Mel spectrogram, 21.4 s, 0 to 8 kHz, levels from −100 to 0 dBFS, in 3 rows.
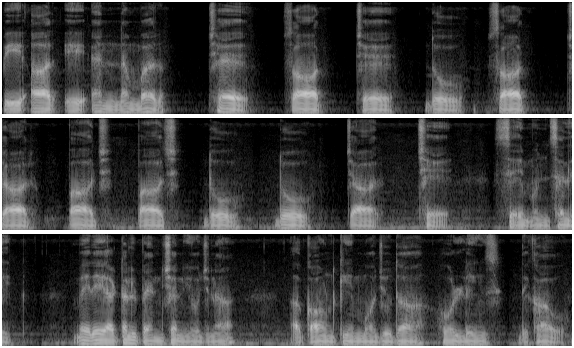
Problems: none marked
